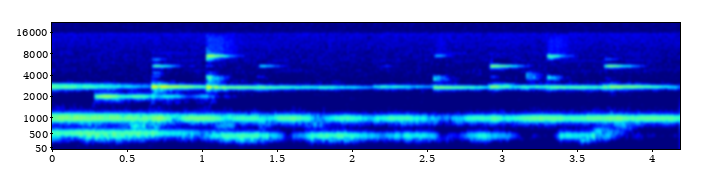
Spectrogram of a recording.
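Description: Hand-held wooden-tube wind chime swung gently on its cord, its inner rods struck again and again. The soft bell-like tones overlap and keep ringing, with a fresh strike about every half second.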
